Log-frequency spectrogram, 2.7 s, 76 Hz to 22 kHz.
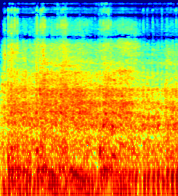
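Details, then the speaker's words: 50cc motorcycle ridden without an air filter: rough rapid knocking over the buzz while running; blamed on the spark plug, but the mechanic says the engine knocked from internal wear, unconfirmed. "Is não é vela não, amor. Você é o motor que bateu."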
